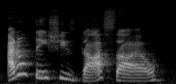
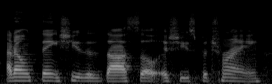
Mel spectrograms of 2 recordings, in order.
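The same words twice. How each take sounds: First: "don't" pressed a bit louder, ending on a rise; firm disagreeing echo; emphatic retort. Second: Said in the usual way. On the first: Real, not acted. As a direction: push back on "don't" in "I don't think she's docile". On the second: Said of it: "she said".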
